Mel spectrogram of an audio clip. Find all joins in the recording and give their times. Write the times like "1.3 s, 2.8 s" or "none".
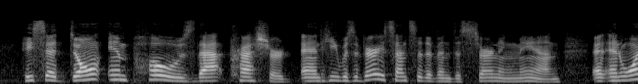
2.9 s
